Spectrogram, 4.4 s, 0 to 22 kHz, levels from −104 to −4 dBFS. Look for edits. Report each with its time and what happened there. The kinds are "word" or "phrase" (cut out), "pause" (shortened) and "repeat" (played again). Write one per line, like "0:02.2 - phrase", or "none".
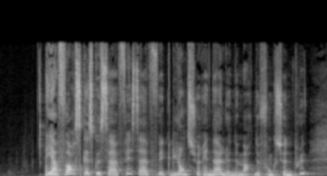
0:02.3 - word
